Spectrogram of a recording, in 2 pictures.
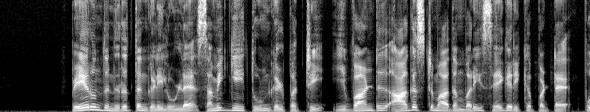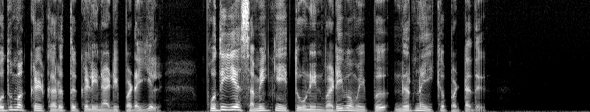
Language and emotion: Tamil, neutral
